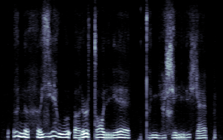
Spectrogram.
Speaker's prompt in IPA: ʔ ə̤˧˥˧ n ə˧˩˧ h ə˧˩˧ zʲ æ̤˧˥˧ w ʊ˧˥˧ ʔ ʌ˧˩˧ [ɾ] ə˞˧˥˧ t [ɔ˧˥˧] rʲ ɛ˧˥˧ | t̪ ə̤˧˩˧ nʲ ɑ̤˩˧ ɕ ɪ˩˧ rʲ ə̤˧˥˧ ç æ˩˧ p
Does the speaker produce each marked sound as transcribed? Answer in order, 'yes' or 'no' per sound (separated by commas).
yes, yes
